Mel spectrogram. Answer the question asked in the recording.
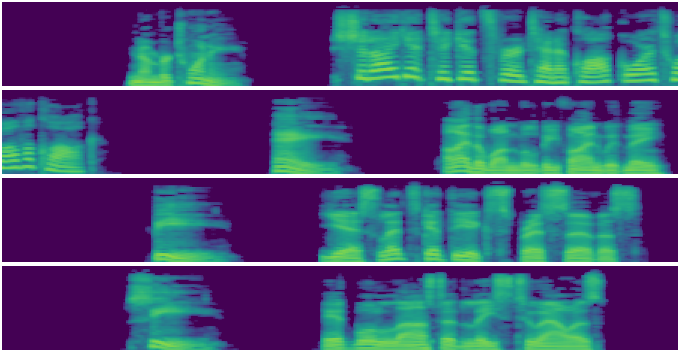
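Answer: A: Either one will be fine with me.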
